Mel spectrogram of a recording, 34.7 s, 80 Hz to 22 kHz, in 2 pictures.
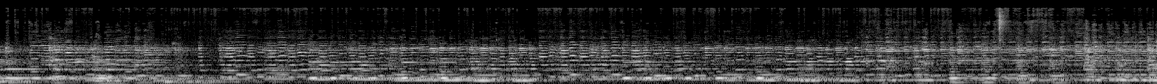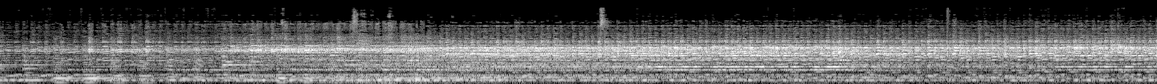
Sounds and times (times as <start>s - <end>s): Cello: 0.0s - 34.7s.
